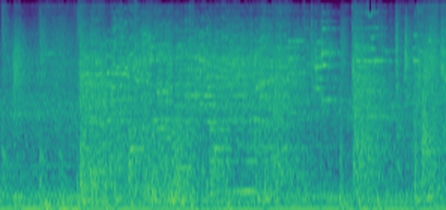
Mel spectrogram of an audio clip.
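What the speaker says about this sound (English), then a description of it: "If I'm gonna have a hard time taking it out, I'm gonna smash the glass." Window glass is smashed out of a frame during a kitchen renovation in a Victorian townhouse, giving a loud burst of shattering with tinkling shards falling over a low rumbling background.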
